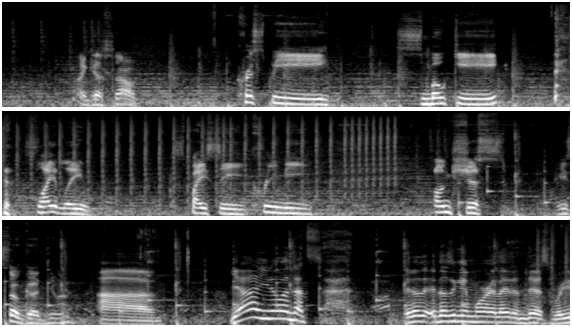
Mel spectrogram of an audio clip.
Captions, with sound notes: I guess so. Crispy... Smoky... (chuckles) Slightly spicy, creamy... Unctuous... He's so good, you know. - Yeah, you know, and that's... (sighs) It doesn't get more L.A. than this.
